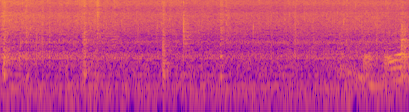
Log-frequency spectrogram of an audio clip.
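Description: Garlic, green chili and onion sautéing in oil for a Gujarati moong masala, a loud, constant hiss of frying with occasional spoon knocks against the pan.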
